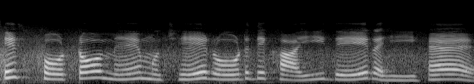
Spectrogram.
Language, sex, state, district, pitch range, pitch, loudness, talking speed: Hindi, female, Madhya Pradesh, Katni, 225-275 Hz, 235 Hz, -18 LUFS, 115 wpm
